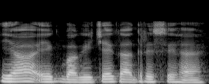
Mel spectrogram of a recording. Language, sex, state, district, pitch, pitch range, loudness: Hindi, male, Jharkhand, Garhwa, 120 Hz, 110-125 Hz, -15 LUFS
